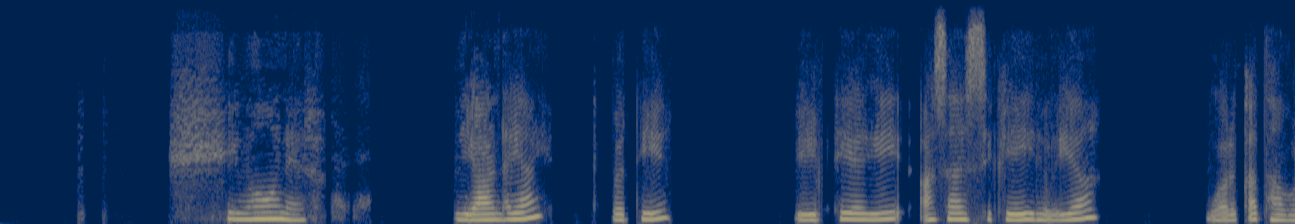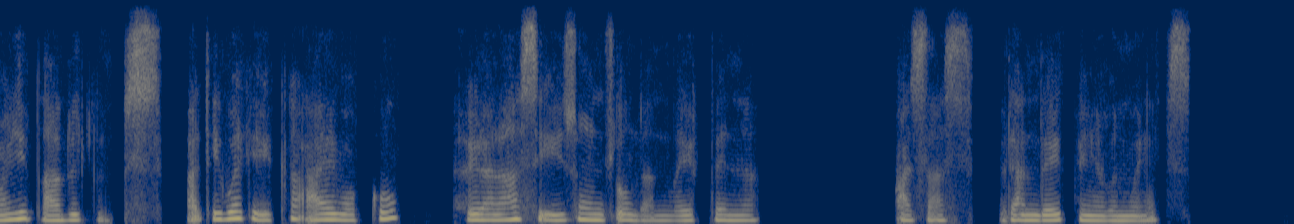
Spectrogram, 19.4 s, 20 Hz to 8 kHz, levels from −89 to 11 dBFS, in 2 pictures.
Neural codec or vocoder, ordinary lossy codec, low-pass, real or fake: codec, 24 kHz, 0.9 kbps, WavTokenizer, small release; Opus, 16 kbps; 7.2 kHz; fake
